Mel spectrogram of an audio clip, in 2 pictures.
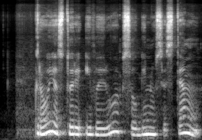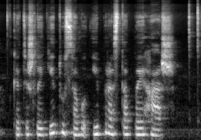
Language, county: Lithuanian, Marijampolė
